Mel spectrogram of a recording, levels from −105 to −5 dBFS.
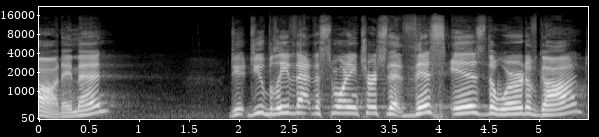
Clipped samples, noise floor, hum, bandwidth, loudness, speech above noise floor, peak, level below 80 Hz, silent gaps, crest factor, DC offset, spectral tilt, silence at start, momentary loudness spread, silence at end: under 0.1%; -66 dBFS; none; 14.5 kHz; -21 LUFS; 46 dB; -8 dBFS; -64 dBFS; none; 14 dB; under 0.1%; -5 dB/octave; 0 s; 8 LU; 0.05 s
